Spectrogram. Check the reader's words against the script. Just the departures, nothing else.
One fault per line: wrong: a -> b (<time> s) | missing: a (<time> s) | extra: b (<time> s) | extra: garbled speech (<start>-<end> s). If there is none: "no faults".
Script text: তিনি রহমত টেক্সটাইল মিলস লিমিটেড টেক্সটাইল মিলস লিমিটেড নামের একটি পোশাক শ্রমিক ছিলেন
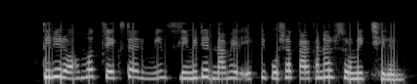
missing: টেক্সটাইল মিলস লিমিটেড (2.1 s)
extra: কারখানার (3.0 s)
